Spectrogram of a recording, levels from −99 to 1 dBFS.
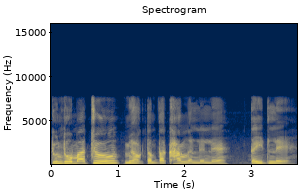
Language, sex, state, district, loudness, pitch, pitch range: Wancho, male, Arunachal Pradesh, Longding, -15 LUFS, 165 Hz, 145-200 Hz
